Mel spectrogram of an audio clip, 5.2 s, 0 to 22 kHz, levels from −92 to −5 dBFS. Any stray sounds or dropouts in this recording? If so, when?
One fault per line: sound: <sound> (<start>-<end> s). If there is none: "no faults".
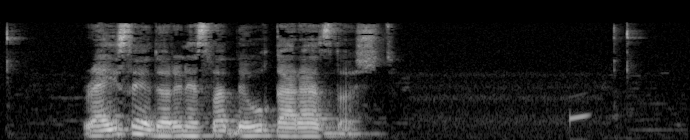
sound: chirp (4.3-4.4 s)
